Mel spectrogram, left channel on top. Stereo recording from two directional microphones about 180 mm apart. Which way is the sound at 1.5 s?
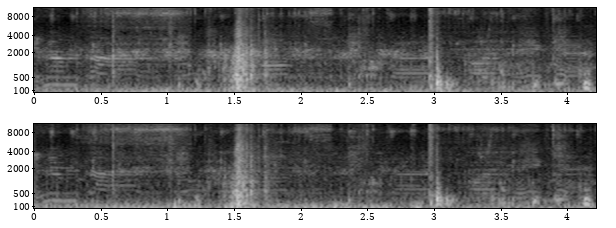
10° right (ahead or behind).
